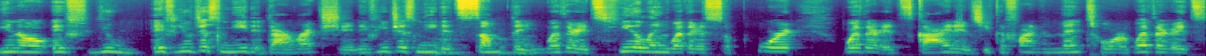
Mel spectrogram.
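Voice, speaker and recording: A woman's unremarkable speaking voice with an American accent, medium in pitch, at a moderate pace with fairly even intonation and hardly any pauses. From Philadelphia, US. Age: young. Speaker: co-founder of a community initiative. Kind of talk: interview.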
